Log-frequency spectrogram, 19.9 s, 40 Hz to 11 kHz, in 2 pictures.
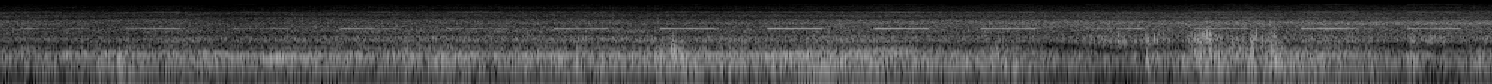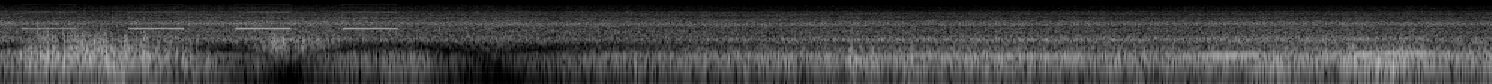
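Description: A 2007 Caterpillar TL943 telehandler crab-steers side to side: a steady diesel engine drone with a loud, regularly repeating reversing beep throughout, close by.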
